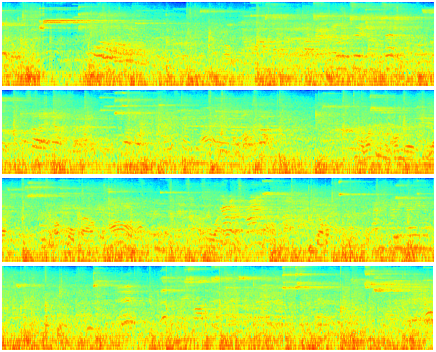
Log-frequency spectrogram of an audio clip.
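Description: Live indoor basketball game sound in a large, echoing gym: a basketball bouncing on the hardwood court, sneakers squeaking in short high chirps, and players calling out to one another.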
